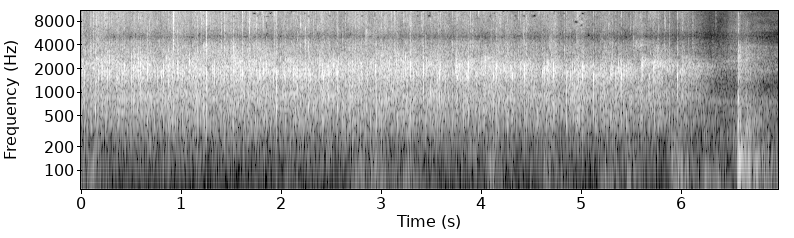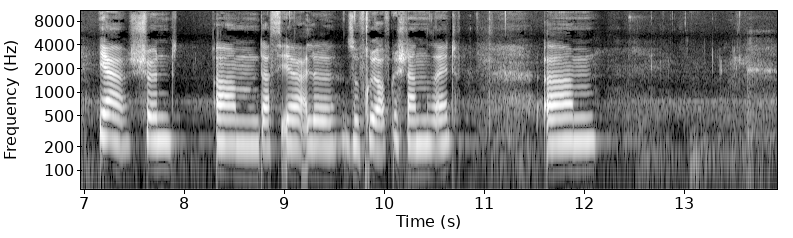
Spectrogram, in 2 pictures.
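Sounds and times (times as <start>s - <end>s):
audience applause: 0.0s - 6.5s
speech: 7.2s - 10.8s, 11.6s - 12.2s.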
